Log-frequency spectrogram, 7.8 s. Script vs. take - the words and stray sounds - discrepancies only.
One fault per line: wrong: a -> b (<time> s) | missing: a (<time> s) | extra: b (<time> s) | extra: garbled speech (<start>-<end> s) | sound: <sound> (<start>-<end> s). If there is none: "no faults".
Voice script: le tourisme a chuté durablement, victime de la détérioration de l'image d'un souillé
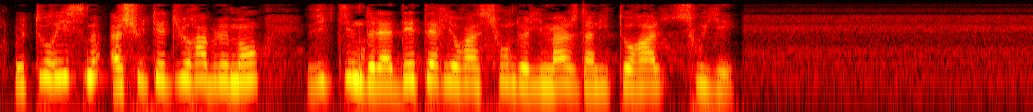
extra: littoral (4.4 s)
